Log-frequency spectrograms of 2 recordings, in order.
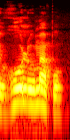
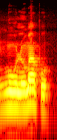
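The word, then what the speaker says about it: Ngulumapu: la que la gente habla del gulu mapu, claro, porque van escrito con un g y no saben que es ngulu mapu. Entonces, bueno, luego vienen otras personas y le explican que la ng se pronuncia ng, pero luego aparecen entre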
